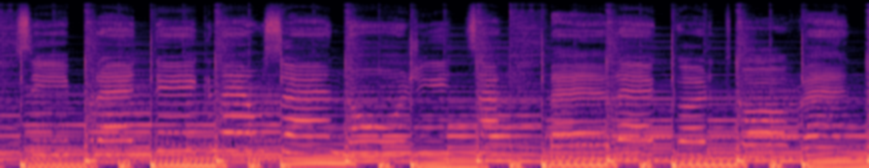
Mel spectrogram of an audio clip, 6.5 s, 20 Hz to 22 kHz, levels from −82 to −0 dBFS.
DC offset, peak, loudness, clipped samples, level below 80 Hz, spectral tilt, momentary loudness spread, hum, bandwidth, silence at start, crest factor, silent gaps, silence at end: under 0.1%; -6 dBFS; -23 LUFS; under 0.1%; -30 dBFS; -5.5 dB/octave; 2 LU; none; over 20 kHz; 0 s; 16 dB; none; 0 s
